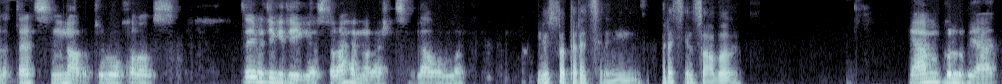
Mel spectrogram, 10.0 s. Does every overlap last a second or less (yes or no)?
yes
